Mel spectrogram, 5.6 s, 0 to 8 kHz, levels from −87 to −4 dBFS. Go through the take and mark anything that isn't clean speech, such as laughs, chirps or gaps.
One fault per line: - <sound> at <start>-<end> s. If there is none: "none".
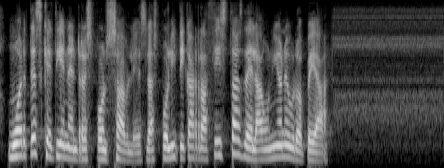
none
